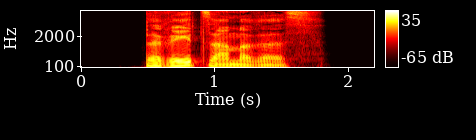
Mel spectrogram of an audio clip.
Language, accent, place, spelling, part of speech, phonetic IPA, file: German, Germany, Berlin, beredsameres, adjective, [bəˈʁeːtzaːməʁəs], De-beredsameres.ogg
- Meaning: strong/mixed nominative/accusative neuter singular comparative degree of beredsam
